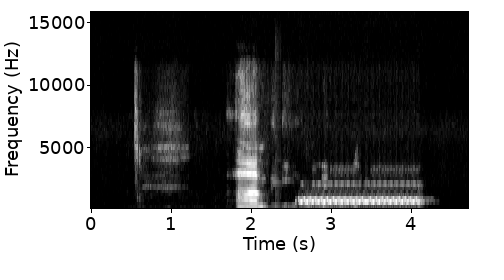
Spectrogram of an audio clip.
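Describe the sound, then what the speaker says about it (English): A mobile phone rings in a room during a meeting: a steady, rapidly pulsing electronic tone lasting about a second and a half, preceded by a short burst of voice and faint background sounds. "Somebody's phone's ringing there"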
